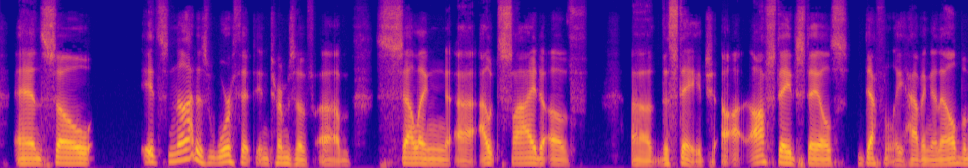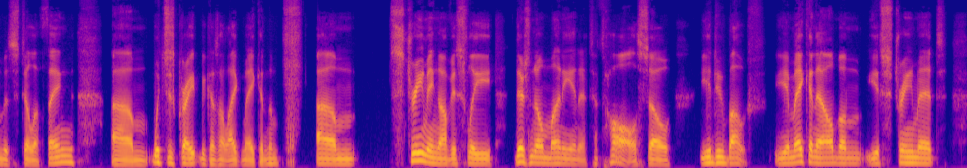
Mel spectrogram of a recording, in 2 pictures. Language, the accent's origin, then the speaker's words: English; Canada; I think as a Canadian musician, you better like touring because our country is so huge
